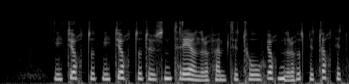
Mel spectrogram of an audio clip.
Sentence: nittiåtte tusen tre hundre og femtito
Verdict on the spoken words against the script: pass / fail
fail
